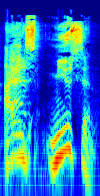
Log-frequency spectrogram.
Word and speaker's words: Asmussen: Muffin is a mispronunciation of one of the jockeys riding in tomorrow's Kentucky Derby. – That was amazing. – Asmussen. Asmussen? I think that's how you pronounce it. Asmussen.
